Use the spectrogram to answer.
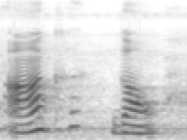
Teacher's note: मुख से भी और नासिका से दोनों का प्रयोग करके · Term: अनुनासिक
